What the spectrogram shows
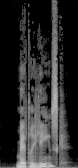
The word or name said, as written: madrilensk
